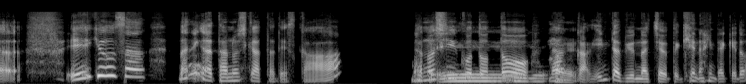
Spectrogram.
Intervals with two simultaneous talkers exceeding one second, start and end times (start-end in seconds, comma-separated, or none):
4.1-5.9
